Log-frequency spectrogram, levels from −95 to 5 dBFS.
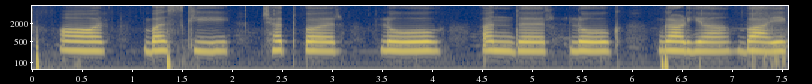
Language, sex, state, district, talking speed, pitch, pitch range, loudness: Hindi, female, Himachal Pradesh, Shimla, 85 wpm, 245 Hz, 245-250 Hz, -16 LUFS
